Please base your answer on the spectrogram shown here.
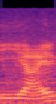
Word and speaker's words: Yeiahel: Ça, c'est le prière adressé avec le 25e et 22e génie qui c'est Yahel, qui s'écrit Y-E-I-A-H-E-L, et c'est un trône.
